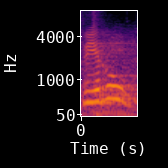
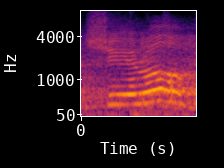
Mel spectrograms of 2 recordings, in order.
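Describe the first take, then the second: First: The word begins with an s sound. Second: The word begins with a sh sound. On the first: The speaker calls it right. "Enggak, sirup" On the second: The speaker calls it wrong.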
